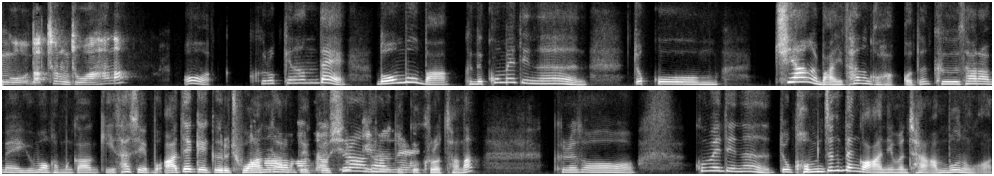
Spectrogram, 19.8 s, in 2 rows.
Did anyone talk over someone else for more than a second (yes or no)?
yes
